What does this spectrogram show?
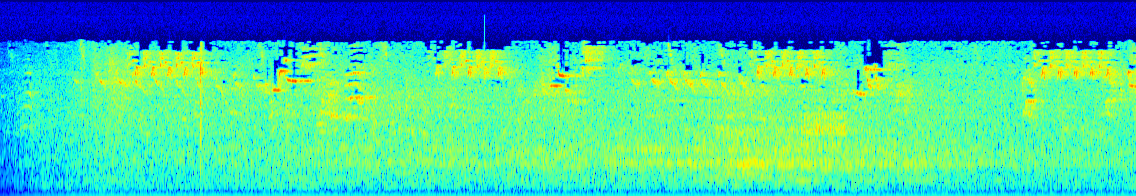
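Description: Birds chirping, with short bursts of rapid high trills coming every few seconds.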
